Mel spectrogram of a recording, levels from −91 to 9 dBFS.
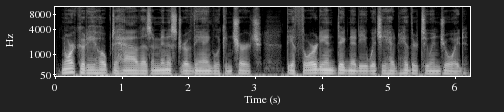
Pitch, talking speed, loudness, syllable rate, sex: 95 Hz, 210 wpm, -20 LUFS, 6.0 syllables/s, male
